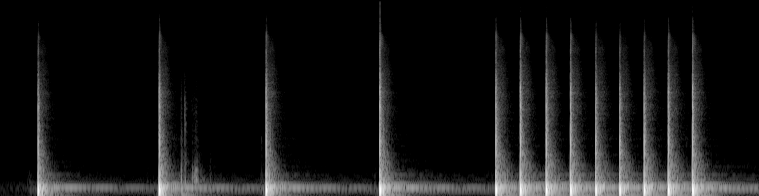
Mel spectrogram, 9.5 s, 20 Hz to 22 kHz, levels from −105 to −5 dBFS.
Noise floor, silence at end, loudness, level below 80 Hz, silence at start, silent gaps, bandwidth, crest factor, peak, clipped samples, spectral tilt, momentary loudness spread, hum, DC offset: -72 dBFS; 0.7 s; -23 LUFS; -32 dBFS; 0.45 s; none; 6.2 kHz; 24 dB; 0 dBFS; under 0.1%; -8.5 dB/octave; 7 LU; none; under 0.1%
